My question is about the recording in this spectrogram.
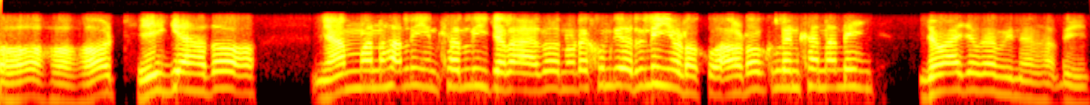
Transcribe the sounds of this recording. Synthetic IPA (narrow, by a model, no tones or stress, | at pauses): ɦɔɦɔɦɔʈʰik̚ɡjaɦɛd̪ɔ | ɲamːanɦat̪liɲinkʰanliɲt͡ʃalaɦɛd̪ɔnɔɽɛkʰunɡɛɾiliɲɔɽɔkaɔɽɔklɛnkʰanːat̪liɲ | d͡ʒɔɡajd͡ʒɔɡabinanɦat̪̚lĩɲ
